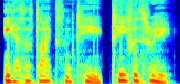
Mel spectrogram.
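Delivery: lightly voiced clipped English accent; quaint clipped English accent. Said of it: "with her quaint clipped English accent".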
